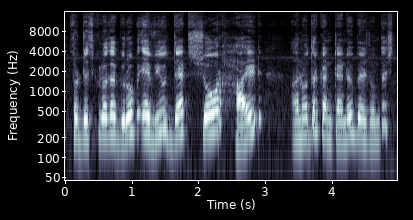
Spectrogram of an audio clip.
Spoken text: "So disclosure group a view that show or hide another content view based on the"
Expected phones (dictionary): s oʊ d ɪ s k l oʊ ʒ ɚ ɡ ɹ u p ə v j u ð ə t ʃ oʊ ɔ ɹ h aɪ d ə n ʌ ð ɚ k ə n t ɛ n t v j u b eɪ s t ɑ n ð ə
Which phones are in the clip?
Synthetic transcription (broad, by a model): s oʊ d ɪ s k l oʊ z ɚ ɡ ɹ u p ə v j u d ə t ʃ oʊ ɔ ɹ h aɪ d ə n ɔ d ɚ k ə n t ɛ n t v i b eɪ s ɑ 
